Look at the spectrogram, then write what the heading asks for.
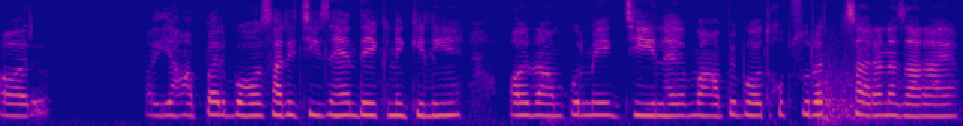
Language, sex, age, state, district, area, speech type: Urdu, female, 45-60, Uttar Pradesh, Aligarh, rural, spontaneous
